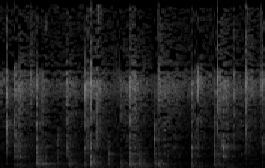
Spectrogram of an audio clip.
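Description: Quick, repeated scraping and clinking of a utensil stirring cashews roasting in a pan, a steady rhythm of light metallic strokes with no talking.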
